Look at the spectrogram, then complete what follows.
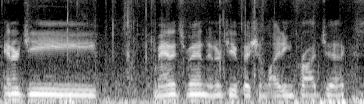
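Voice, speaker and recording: Noticeable background noise sits behind this man's voice. He speaks at a fairly quick pace with a medium pitch. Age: 60s. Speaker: retired hiker and video host. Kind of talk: casual chat.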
